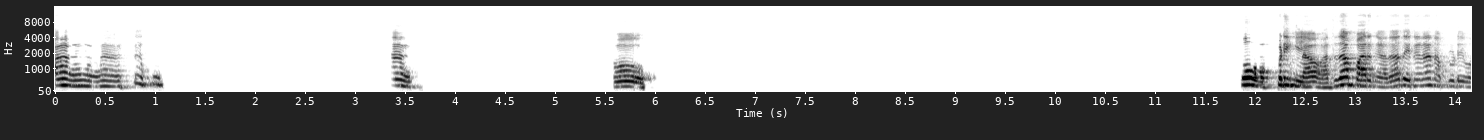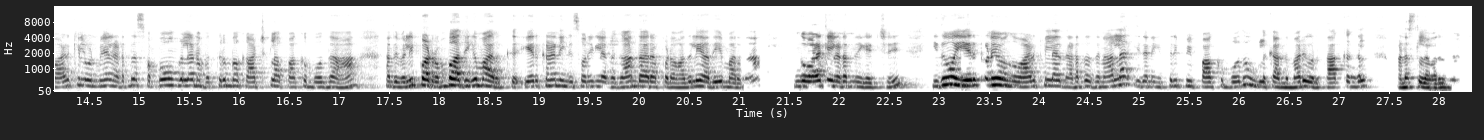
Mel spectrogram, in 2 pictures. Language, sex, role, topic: Tamil, female, host, கதை சொல்லும் விதம் கேட்பவரின் உணர்ச்சிகளை எவ்வாறு தூண்டுகிறது?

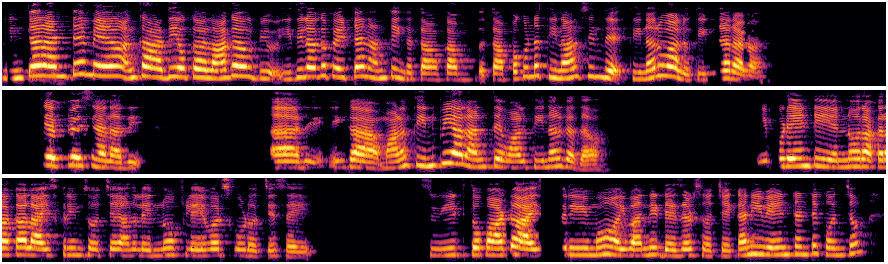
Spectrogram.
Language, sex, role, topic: Telugu, female, guest, సరళంగా తయారయ్యే కానీ ఆనందంగా తినిపించే డెజర్ట్‌గా మీరు ఏది సిఫార్సు చేస్తారు?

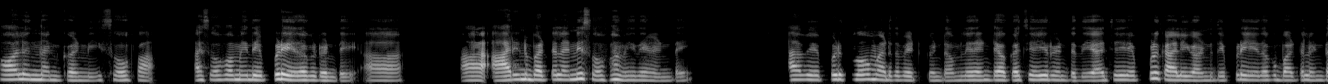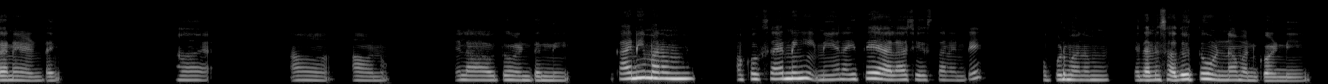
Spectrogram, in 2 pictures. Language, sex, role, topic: Telugu, female, guest, రద్దీగా కనిపించే గదిని తక్కువ సమయంలో శుభ్రంగా చేసుకోవడానికి మీరు ఏ పద్ధతి ఉపయోగిస్తారు?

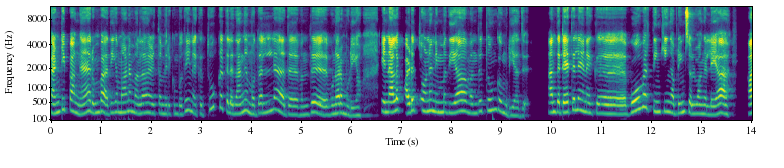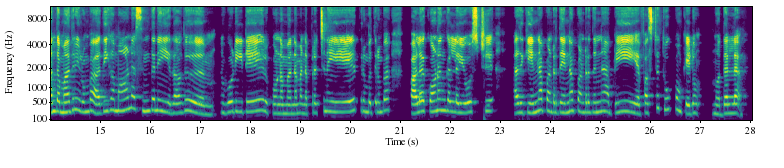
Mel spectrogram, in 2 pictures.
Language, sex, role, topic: Tamil, female, guest, மனஅழுத்தம் அதிகமாக இருக்கும் நேரங்களில் உங்கள் பொழுதுபோக்குகள் உங்களுக்கு எப்படி உதவுகின்றன?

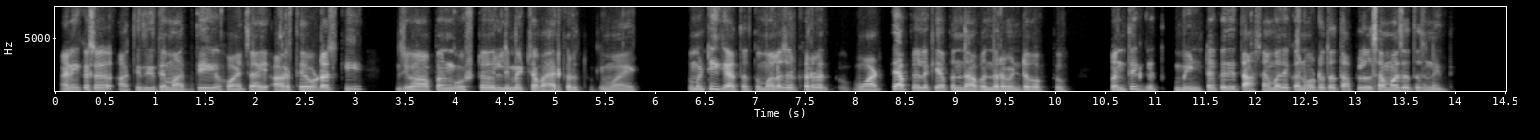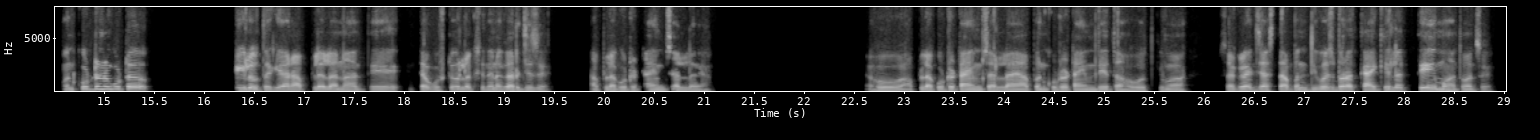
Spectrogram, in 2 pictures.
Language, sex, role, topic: Marathi, male, guest, शॉर्ट व्हिडिओंच्या वाढत्या कलामुळे लोकांच्या मनोरंजनाच्या सवयींवर नेमका काय परिणाम होत आहे?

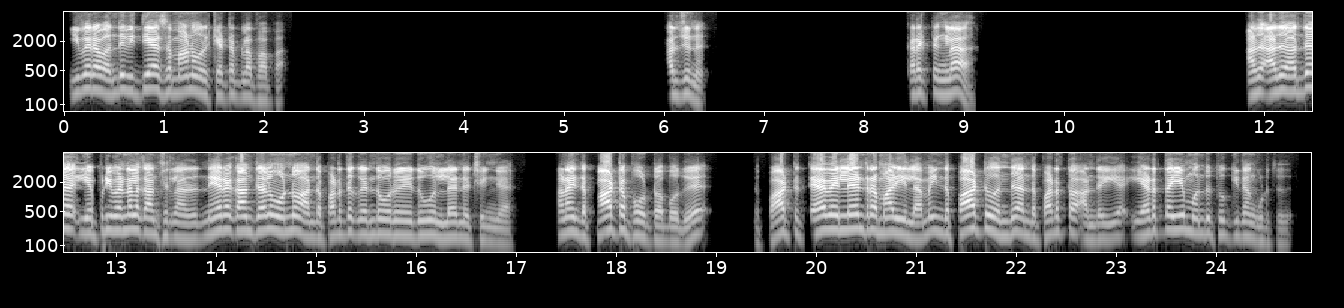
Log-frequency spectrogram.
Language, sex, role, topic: Tamil, male, host, குடும்பத்தில் யார் உங்களுக்கு முதலில் இசையைக் கொண்டு வந்தார்?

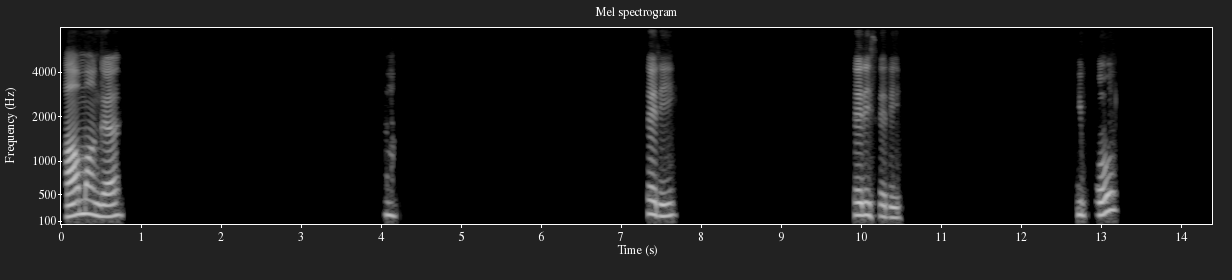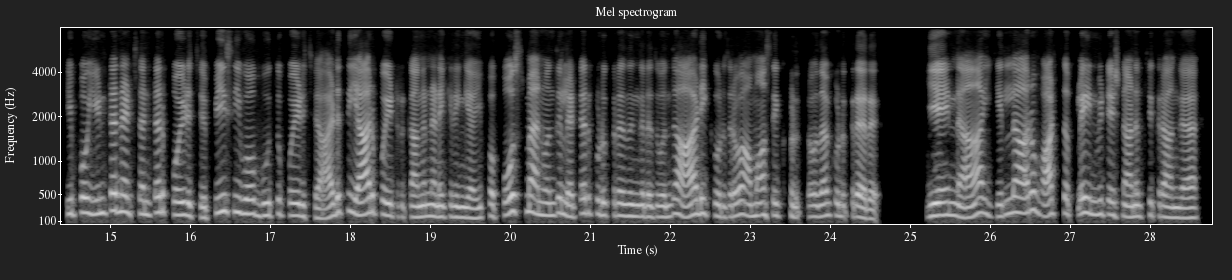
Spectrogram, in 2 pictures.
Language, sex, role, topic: Tamil, female, guest, மெசின்கள் நமக்குப் பல வேலைகள் செய்துட்டா நாம் என்ன இழக்கிறோம்?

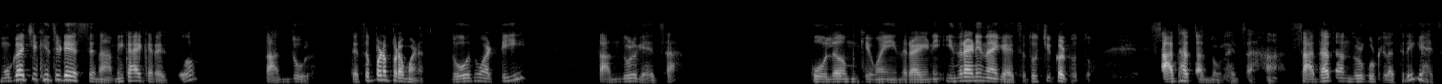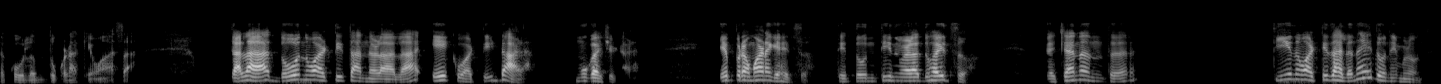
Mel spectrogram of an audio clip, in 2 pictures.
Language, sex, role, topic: Marathi, male, guest, तुमच्या कुटुंबातील खास रेसिपीबद्दल तुम्ही काय सांगाल?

